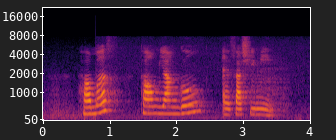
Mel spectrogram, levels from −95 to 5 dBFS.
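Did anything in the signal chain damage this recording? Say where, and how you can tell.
Yes: pre-emphasis left on, with de-emphasis skipped at playback. From 0.79 s the speech turns thin and sibilant, about 11 dB hot at 10 kHz. It is a smooth J.17-like tilt, not added hiss.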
